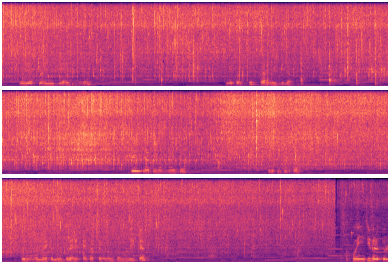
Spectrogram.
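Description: Hot oil sizzles in a pan.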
